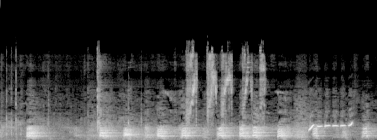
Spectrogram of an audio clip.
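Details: Pet dog barking during its bath, a steady run of rough harmonic barks, with a high whistle-like tone and several high squeaky sounds among them.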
